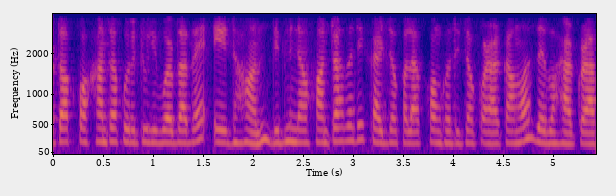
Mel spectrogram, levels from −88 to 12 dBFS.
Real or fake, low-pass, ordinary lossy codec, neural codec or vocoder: fake; 3.6 kHz; AAC, 32 kbps; codec, 16 kHz, 0.8 kbps, ZipCodec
